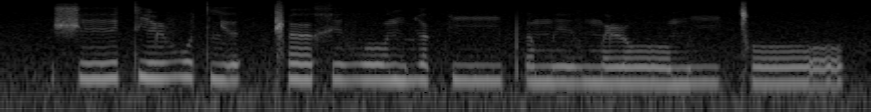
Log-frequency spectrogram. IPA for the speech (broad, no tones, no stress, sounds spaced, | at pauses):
ʃ ɪː t i ɭ v o t lʲ ə | ǁ œ x ɪ v oː n ʎ œ k iː pʼ ə m ɪː v m ə ɭ oː m iː ǀ oː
